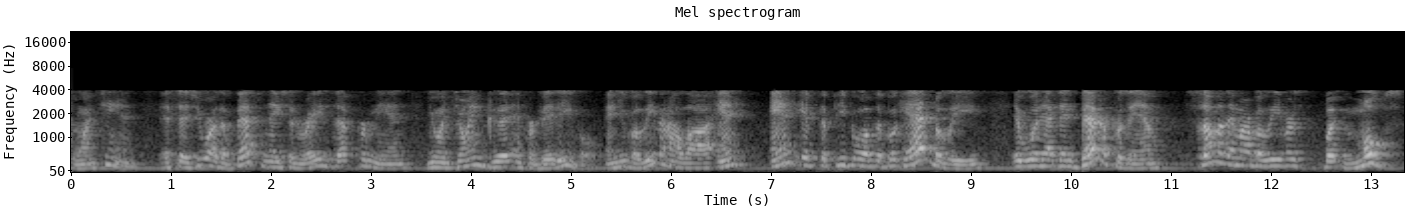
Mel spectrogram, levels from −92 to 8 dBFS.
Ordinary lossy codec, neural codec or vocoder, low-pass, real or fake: AAC, 16 kbps; none; 7.2 kHz; real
